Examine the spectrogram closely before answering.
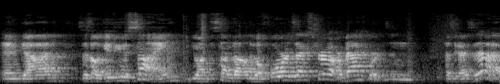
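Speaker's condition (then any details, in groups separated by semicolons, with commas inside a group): No condition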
